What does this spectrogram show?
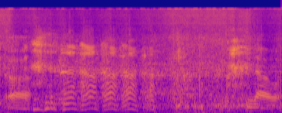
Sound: audience laughing

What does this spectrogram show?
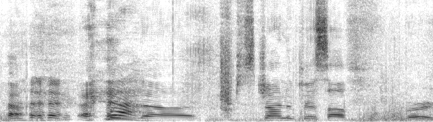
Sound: laughing

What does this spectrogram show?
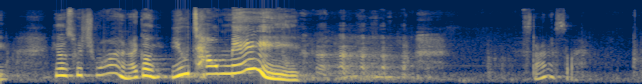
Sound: audience laughing

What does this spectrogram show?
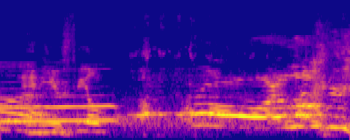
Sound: trilling

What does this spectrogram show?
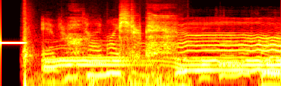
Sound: gasps, whispers

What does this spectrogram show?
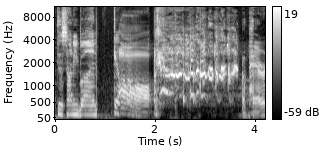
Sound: laughs

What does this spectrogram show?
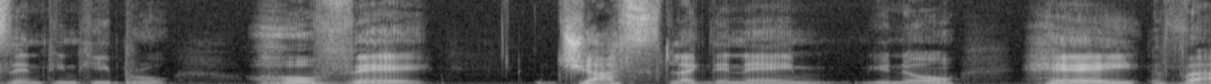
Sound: speaking in Hebrew

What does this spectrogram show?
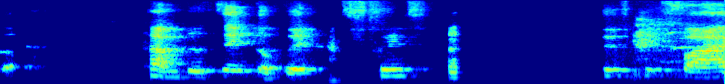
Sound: laugh

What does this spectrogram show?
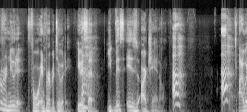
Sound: sighs

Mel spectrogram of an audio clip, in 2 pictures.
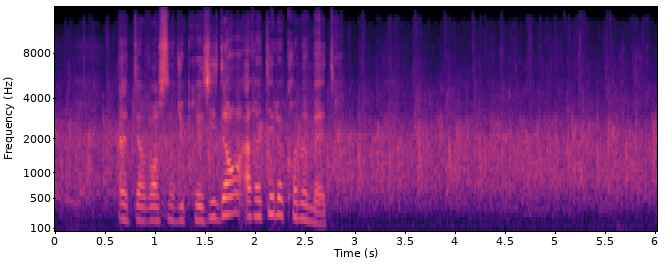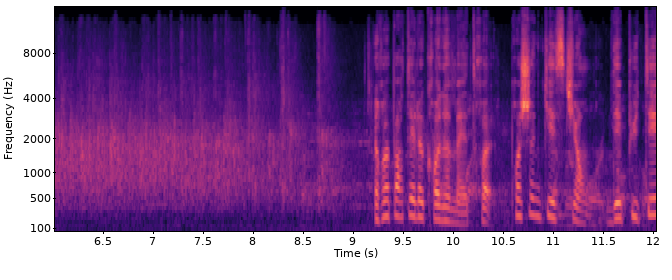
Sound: applause

